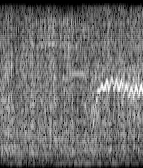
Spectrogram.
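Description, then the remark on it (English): Horses neigh and whinny in their stalls over a dense, restless rumble of noise, with a shrill, wavering whinny rising and trembling through the final second. “What's all the noise in there? What's the matter with the horses?”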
